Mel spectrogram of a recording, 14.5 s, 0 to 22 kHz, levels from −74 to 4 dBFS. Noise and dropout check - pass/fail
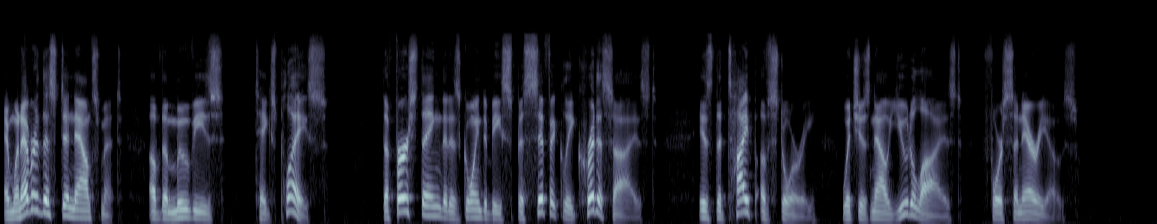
pass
